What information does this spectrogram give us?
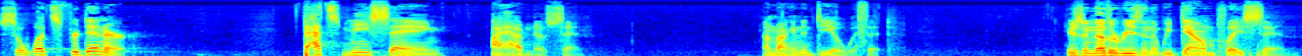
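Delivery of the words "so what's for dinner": bright, breezy, high, chipper cheerful voice. Coming back into the room minutes after storming out, most chipper, cheery voice. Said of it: "in the most chipper, cheery voice".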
